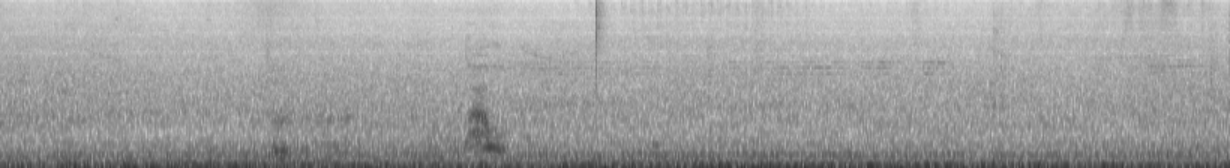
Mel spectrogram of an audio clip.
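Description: A steady low rumble of background noise, with a short voice about three seconds in and a single click at four seconds.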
